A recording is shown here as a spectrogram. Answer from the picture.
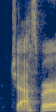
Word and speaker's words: Jaspar: Jasper. Okay. Yeah. I just think because it's spelled Jaspar.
